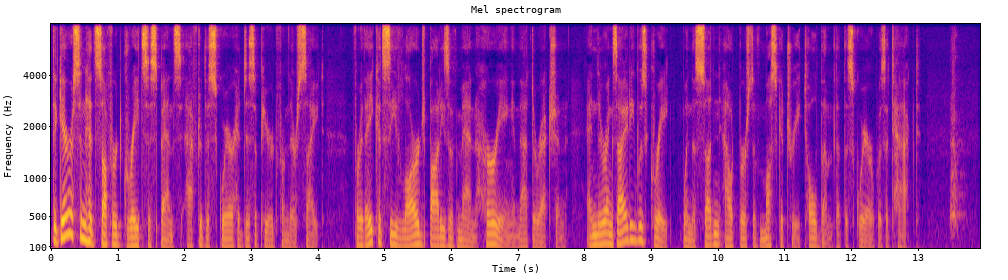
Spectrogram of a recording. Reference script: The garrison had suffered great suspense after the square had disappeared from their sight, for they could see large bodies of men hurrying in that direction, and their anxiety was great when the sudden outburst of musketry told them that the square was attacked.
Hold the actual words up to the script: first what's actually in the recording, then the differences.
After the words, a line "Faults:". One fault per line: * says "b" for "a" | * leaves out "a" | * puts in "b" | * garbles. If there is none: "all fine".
The garrison had suffered great suspense after the square had disappeared from their sight, for they could see large bodies of men hurrying in that direction, and their anxiety was great when the sudden outburst of musketry told them that the square was attacked.
Faults:
all fine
